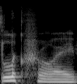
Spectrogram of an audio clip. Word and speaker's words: LaCroix: It's LaCroix, bro.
